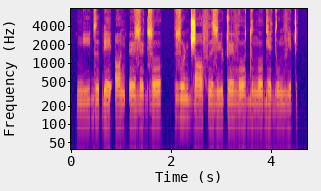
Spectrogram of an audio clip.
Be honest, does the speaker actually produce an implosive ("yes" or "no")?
yes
